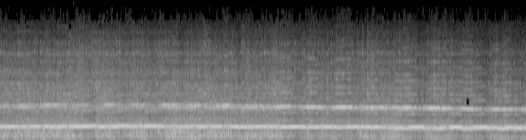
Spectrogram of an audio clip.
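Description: Live electronic sound improvisation: a sustained high tone with a fainter, higher one above it slowly sinks in pitch over a dense, hissing bed of other steady tones.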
